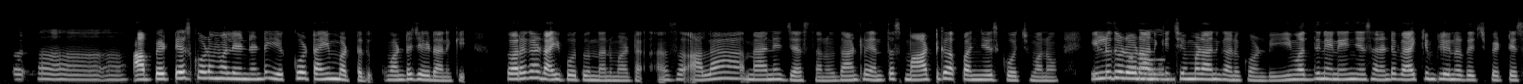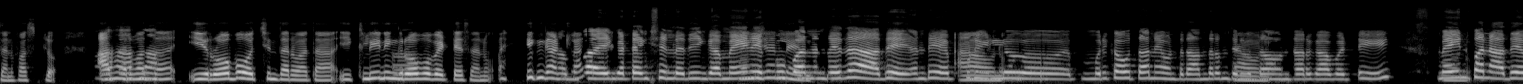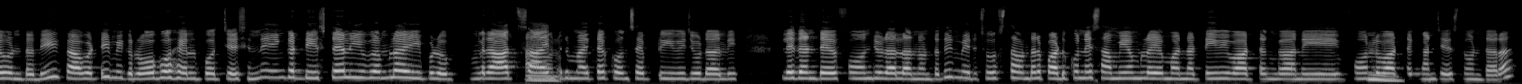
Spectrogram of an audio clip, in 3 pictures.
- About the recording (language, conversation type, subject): Telugu, podcast, వృత్తి–వ్యక్తిగత జీవనం సమతుల్యంగా ఉండేందుకు డిజిటల్ సరిహద్దులు ఎలా ఏర్పాటు చేసుకోవాలో చెప్పగలరా?
- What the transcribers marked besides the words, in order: static; in English: "సో"; in English: "మ్యానేజ్"; in English: "స్మార్ట్‌గా"; in English: "వ్యాక్యూమ్ క్లీనర్"; other background noise; in English: "ఫస్ట్‌లో"; in English: "రోబో"; in English: "క్లీనింగ్ రోబో"; chuckle; in English: "టెన్షన్"; in English: "టెన్షన్"; in English: "మెయిన్"; in English: "మెయిన్"; in English: "రోబో"; in English: "డిజిటల్"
